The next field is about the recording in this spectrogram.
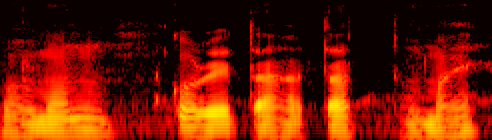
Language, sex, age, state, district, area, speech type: Assamese, male, 45-60, Assam, Golaghat, urban, spontaneous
